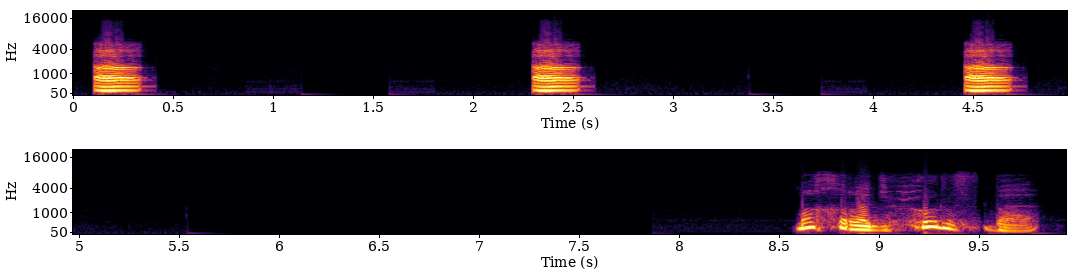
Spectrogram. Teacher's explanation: dijelaskan tenggorokan Terbagi 3 pangkal tenggorokan Tengah tenggorokan dan ujung tenggorokan huruf hamzah keluar dari pangkal tenggorokan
